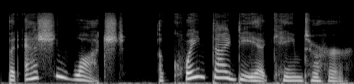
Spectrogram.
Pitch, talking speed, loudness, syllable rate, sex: 225 Hz, 170 wpm, -20 LUFS, 3.9 syllables/s, female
